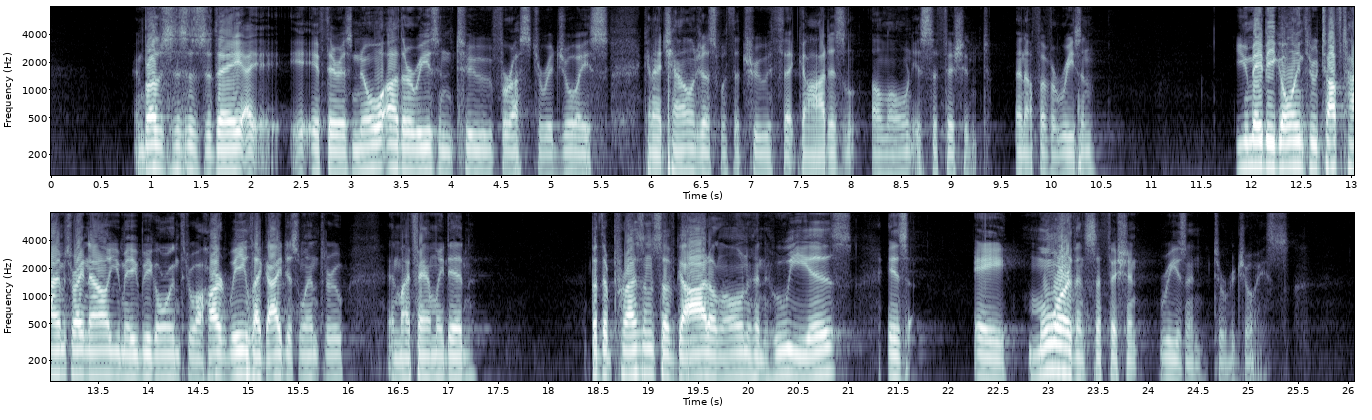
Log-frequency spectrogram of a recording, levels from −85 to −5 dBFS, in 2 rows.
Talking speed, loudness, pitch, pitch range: 180 wpm, -13 LUFS, 110 Hz, 105-120 Hz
